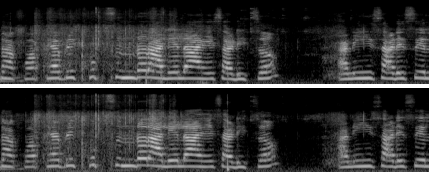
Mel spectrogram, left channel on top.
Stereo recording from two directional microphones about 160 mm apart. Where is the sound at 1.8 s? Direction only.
35° right (ahead or behind).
